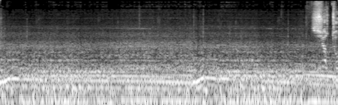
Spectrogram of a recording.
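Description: Porsche fitted with a SCART sports exhaust, driving with a loud, steady low engine rumble and a slight pitch rise partway through, a brief higher whoosh near the end, close and continuous.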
